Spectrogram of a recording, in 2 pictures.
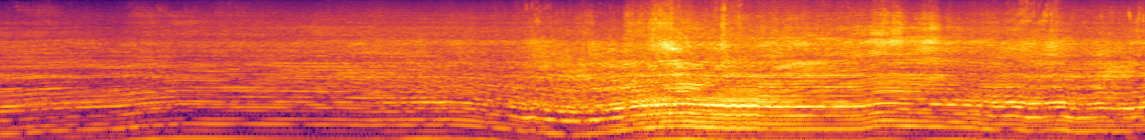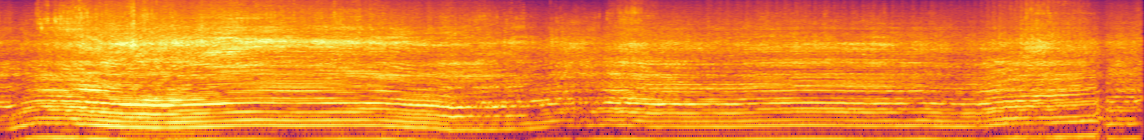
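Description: Car engine revved high and held there during a burnout, its pitch sagging and climbing back several times and loudest about halfway through.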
